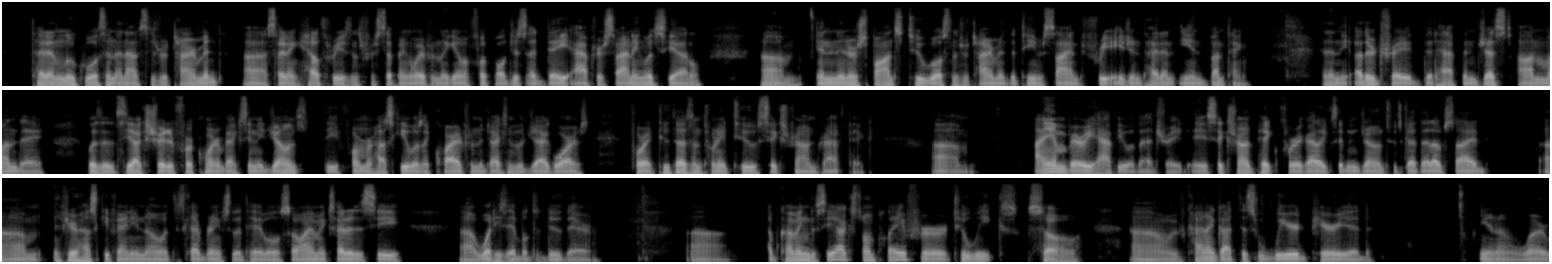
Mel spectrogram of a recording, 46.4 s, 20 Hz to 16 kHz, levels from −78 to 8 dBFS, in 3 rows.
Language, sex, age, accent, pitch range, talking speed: English, male, 20-39, American, 80-90 Hz, 190 wpm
